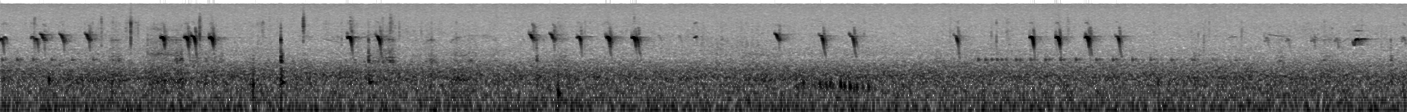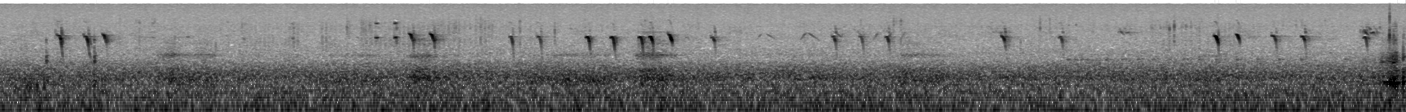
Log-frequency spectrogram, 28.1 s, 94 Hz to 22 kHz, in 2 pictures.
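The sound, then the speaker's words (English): Wild birds call repeatedly, a scatter of short, high chirps and clucking notes coming in irregular bursts over a steady low rumble, with no voices. “And that's also 387 calling in response.”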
